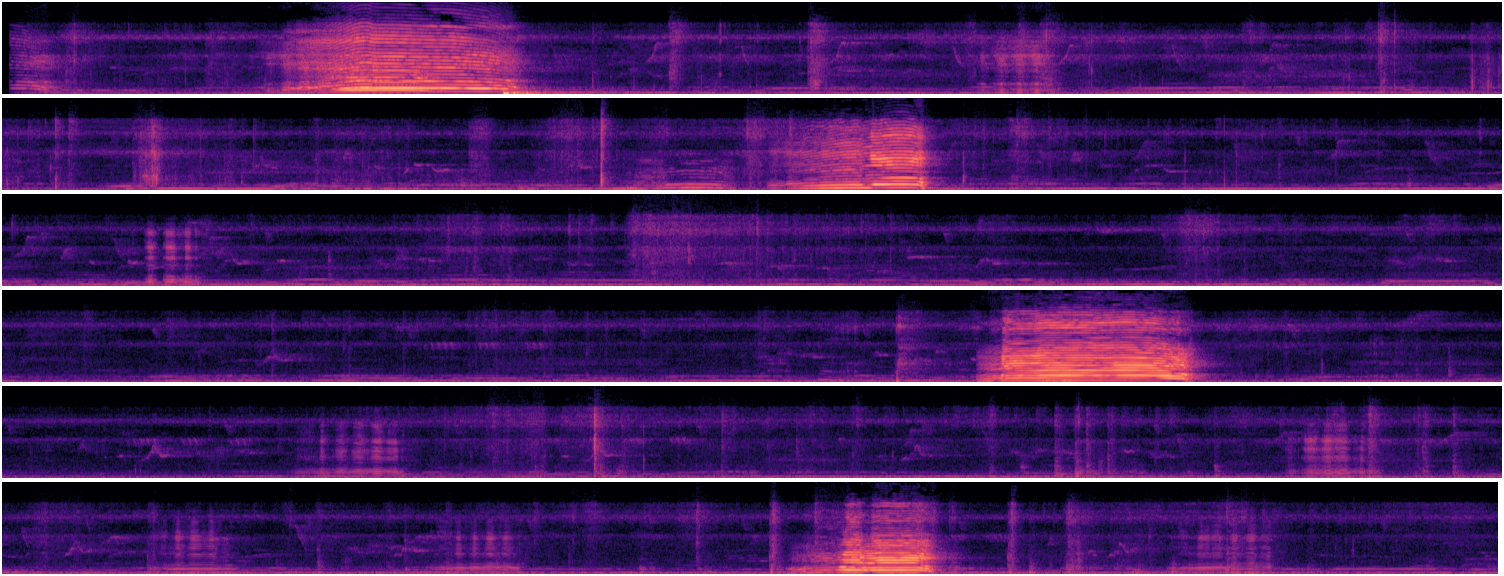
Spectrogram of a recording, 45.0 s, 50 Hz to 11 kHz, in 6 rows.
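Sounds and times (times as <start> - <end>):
goats bleating: 1.3 - 2.7, 4.9 - 5.3, 10.7 - 12.3, 27.4 - 28.6, 31.5 - 32.1, 36.4 - 37.0, 38.2 - 38.8, 39.6 - 40.2, 41.4 - 42.3, 43.4 - 44.0.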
